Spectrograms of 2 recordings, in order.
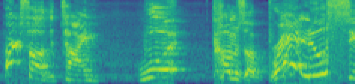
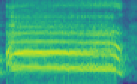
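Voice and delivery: low scream. Acted.

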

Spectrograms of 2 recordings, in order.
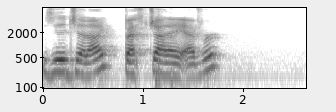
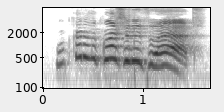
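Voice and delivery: higher, louder baffled question; loud disbelieving rhetorical question; incredulous; 7 semitones higher, 7 dB louder than usual. Real, not acted. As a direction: sound thrown by a silly question. Baffled by an odd Akinator question.

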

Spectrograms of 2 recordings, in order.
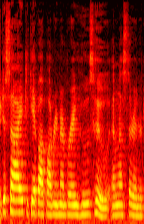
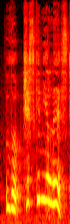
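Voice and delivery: much higher, louder impatient elf; 13 semitones higher, 6 dB louder than usual. A narrator's reading. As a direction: brush off the question, impatient. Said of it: "he says impatiently".

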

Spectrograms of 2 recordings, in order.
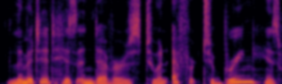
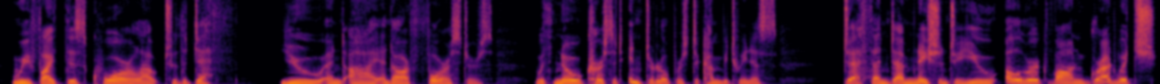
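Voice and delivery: loud, vicious declaration of war; snarling curse; 5 dB louder than usual. Acted. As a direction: curse him to the death. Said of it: "snarled George".

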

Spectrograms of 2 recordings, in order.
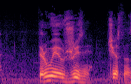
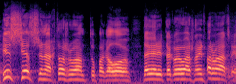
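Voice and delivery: stern officer voice; 7 semitones higher, 8 dB louder than usual. Acted. Kaban poses as a major.

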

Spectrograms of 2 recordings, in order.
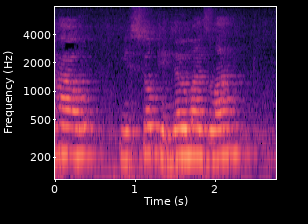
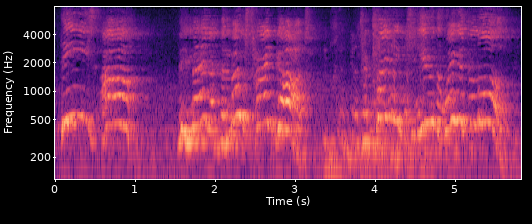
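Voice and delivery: high, far-off proclaiming voice; proclaiming slave girl; 11 semitones higher, 4 dB louder than usual. Acted. Fortune teller proclaiming about Paul and Silas, high and strange.

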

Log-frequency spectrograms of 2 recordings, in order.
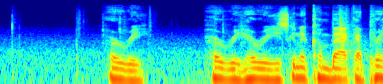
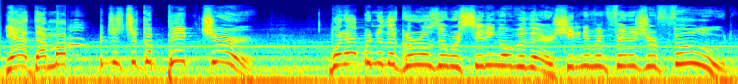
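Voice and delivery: alarmed shout; 9 semitones higher, 4 dB louder than usual. Acted. Startled friend spots the stalker.

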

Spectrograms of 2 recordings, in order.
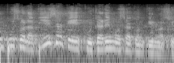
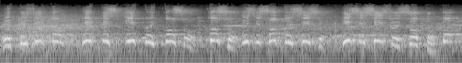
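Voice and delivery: high, mounting babble of muddled syllables; hammed-up verbal meltdown; tongue-tied frenzy; 8 semitones higher than usual. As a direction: get hopelessly tangled, pitch up, ending in a cry. Garbles closing line into frantic babble.

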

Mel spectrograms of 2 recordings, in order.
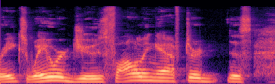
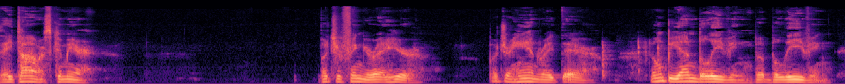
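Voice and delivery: soft and gentle; 5 semitones lower, 7 dB quieter than usual. Acted. Jesus speaks softly to Thomas.

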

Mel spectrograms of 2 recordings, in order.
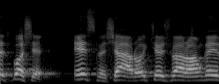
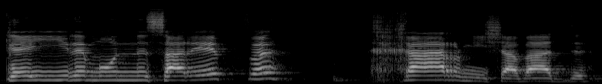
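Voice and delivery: very slow, stretched syllables; drawn-out mnemonic; 2 semitones higher, much slower than usual. Shown as a demonstration. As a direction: intone it slowly like a slogan to memorise. Teacher intones a memory phrase slowly.

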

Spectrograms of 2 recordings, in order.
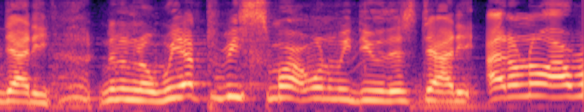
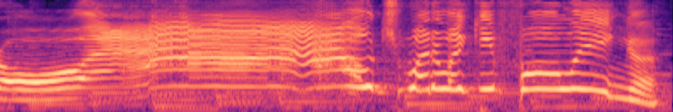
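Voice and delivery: pained yelp; 9 semitones higher, much slower than usual. Real, not acted. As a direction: yelp from a hard fall. Boy falls again in dungeon.

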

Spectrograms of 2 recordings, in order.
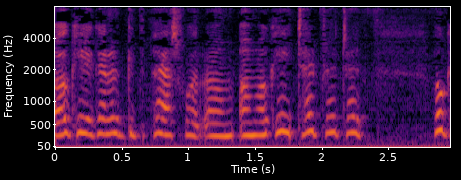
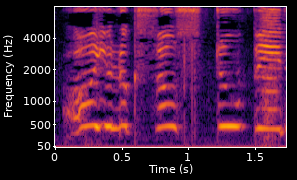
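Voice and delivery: slow, drawn-out taunt, a bit louder; mocking tease; 4 semitones higher, 5 dB louder, slower than usual. Peach teasing Mario over his new look, slow mock. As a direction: stretch it out to make fun of him.

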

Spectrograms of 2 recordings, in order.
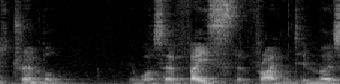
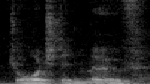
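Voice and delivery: ordinary delivery, nothing marked

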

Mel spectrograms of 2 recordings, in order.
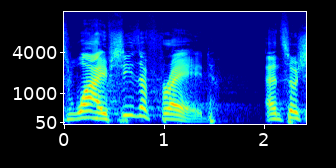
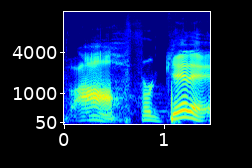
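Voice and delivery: lower, mildly fed-up retold groan of defeat; mock exasperated surrender; 5 semitones lower than usual. Husband gives in to his crying wife, exasperated. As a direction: give up with an exasperated "oh", a touch lower.

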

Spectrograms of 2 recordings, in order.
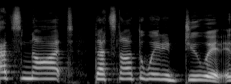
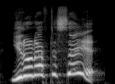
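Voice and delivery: high, louder: You don't have to say it; emphatic take; 12 semitones higher, 5 dB louder, faster than usual. Shown as a demonstration. High emphatic "You don't have to say it" to men.

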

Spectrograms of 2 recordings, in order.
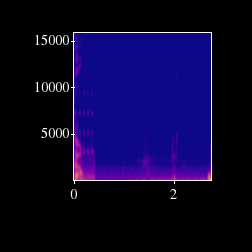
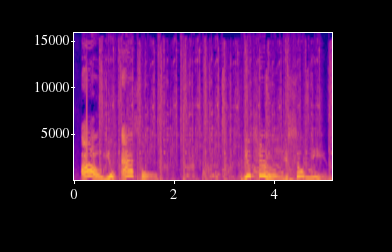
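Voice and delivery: angry shout; 10 semitones higher, 6 dB louder than usual. Real, not acted. Shot at by enemy.

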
